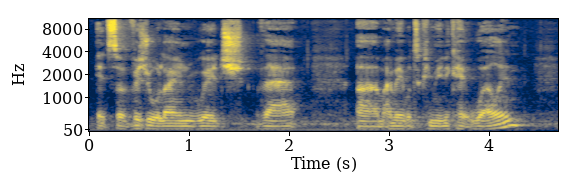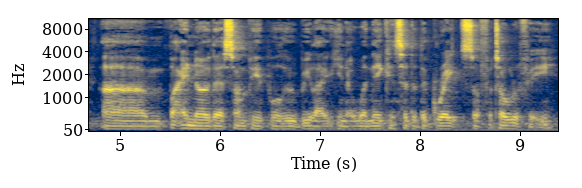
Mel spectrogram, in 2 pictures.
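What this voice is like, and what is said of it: Slight British accent. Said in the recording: “You have a little accent that's clearly British.”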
